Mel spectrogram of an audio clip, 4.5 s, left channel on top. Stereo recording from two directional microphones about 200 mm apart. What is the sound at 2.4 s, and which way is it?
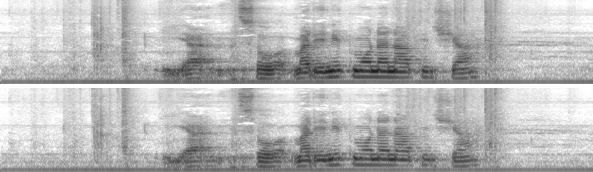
A woman's voice, 40° left (ahead or behind).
